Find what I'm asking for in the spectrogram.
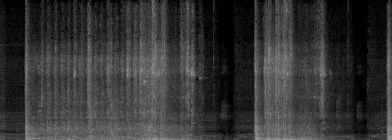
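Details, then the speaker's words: Classic car with Weber IDF carburettors, first start after modifying the idle jets to stop them blocking and adding a brake-booster vacuum take-off. It fires quickly, revs cleanly twice and drops back to a steady idle, a normal start. "okay so uh I'm gonna just open the door and we'll crank it up and see what happens"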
